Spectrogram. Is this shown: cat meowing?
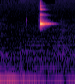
no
